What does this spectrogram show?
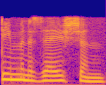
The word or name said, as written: demonization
